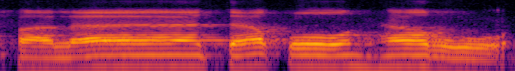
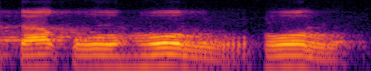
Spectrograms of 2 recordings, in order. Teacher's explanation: Sifatnya tipis, tebal, tipis, tebal. Taknya tipis, qafnya tebal, haknya tipis, roknya tebal. Jangan tebalkan huruf yang tipisnya.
